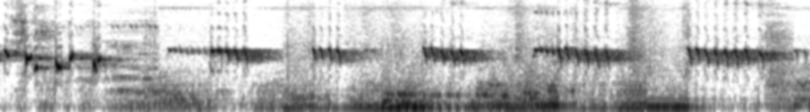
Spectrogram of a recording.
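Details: Yellow-vented bulbul singing in natural habitat, a recording for luring other bulbuls into song: a short bubbly phrase, then repeated buzzy chattering bursts at regular gaps, with faint low background sound.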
